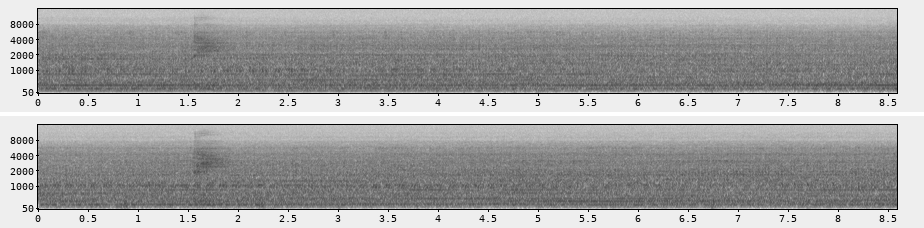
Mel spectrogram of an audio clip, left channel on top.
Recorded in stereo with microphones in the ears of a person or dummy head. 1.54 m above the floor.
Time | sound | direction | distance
1.6 | whispering | 15° left (ahead or behind) | 2 m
